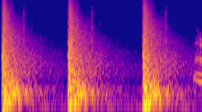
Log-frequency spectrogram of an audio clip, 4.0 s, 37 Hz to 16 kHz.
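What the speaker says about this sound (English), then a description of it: "Nice looking pump action 20 gauge." Three loud, sharp blasts from a pump-action 20 gauge shotgun in a video game firing range, evenly spaced about a second and a half apart, each with a long decaying tail.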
